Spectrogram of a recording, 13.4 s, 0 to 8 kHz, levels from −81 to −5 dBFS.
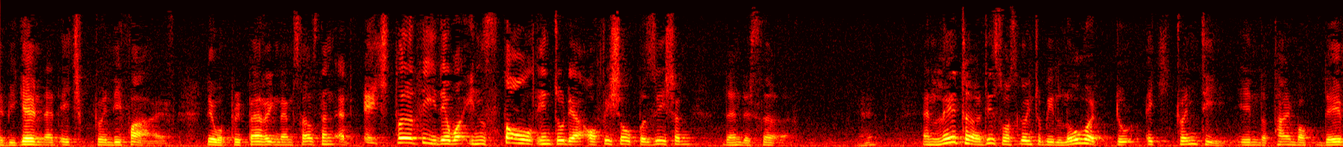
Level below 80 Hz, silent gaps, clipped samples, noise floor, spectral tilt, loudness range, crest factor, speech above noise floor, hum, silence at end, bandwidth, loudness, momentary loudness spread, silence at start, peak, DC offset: -58 dBFS; none; under 0.1%; -50 dBFS; -7 dB/octave; 6 LU; 20 dB; 23 dB; none; 0 s; 7.6 kHz; -27 LUFS; 14 LU; 0 s; -8 dBFS; under 0.1%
